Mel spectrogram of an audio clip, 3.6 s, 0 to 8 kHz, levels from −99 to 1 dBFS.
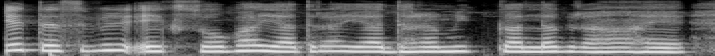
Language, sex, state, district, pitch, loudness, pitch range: Hindi, female, Arunachal Pradesh, Lower Dibang Valley, 255 Hz, -13 LUFS, 240-270 Hz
